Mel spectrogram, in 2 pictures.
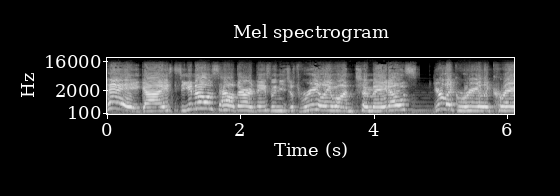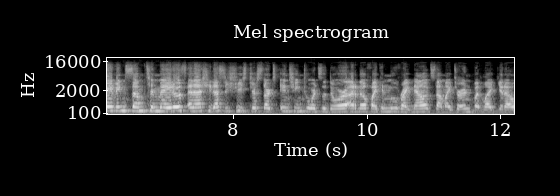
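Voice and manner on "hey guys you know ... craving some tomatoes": very loud voice projected to fill a room. Voicing a character who talks to goblins while inching toward a door: talking very loudly. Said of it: "just starts talking to all the goblins very loudly".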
